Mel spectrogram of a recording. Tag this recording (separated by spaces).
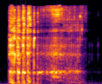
belch burp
